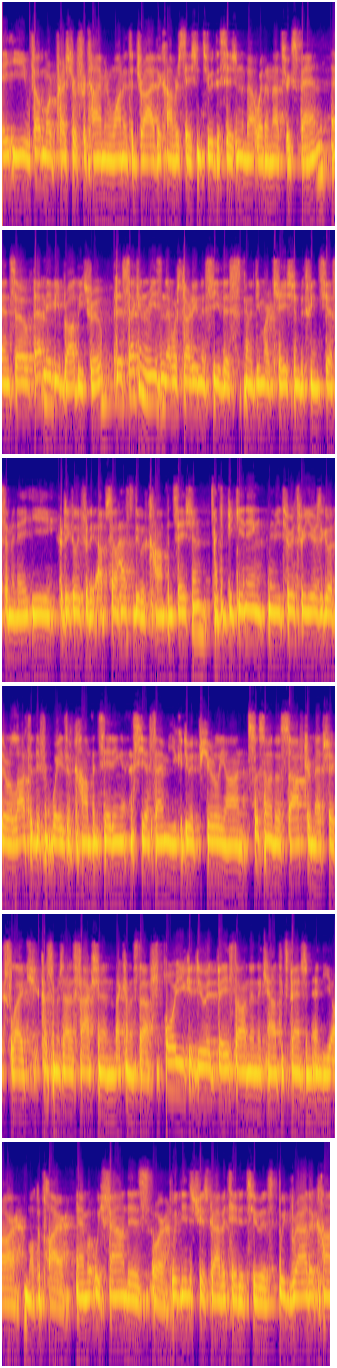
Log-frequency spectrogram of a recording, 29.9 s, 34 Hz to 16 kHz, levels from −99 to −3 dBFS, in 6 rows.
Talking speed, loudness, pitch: 235 wpm, -19 LUFS, 120 Hz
